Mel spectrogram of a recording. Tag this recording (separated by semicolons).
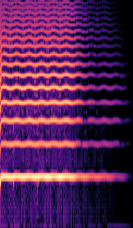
multisample; saw; basic-waveform; reaktor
